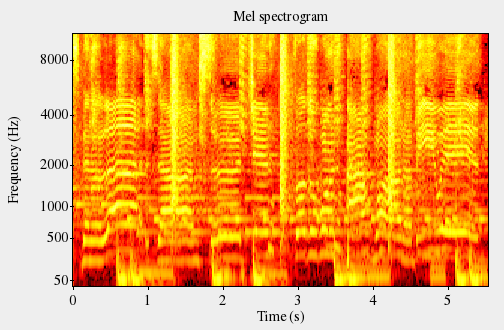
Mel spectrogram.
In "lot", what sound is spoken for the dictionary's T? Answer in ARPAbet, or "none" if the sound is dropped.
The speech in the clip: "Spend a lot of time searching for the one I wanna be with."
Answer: none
